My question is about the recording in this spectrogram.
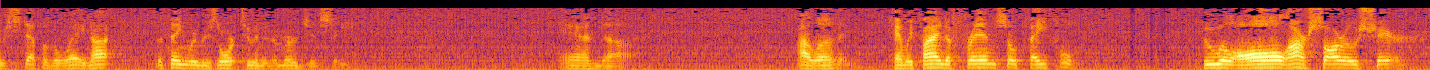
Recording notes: Ketha Heights Baptist Church ~ Live Broadcast.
